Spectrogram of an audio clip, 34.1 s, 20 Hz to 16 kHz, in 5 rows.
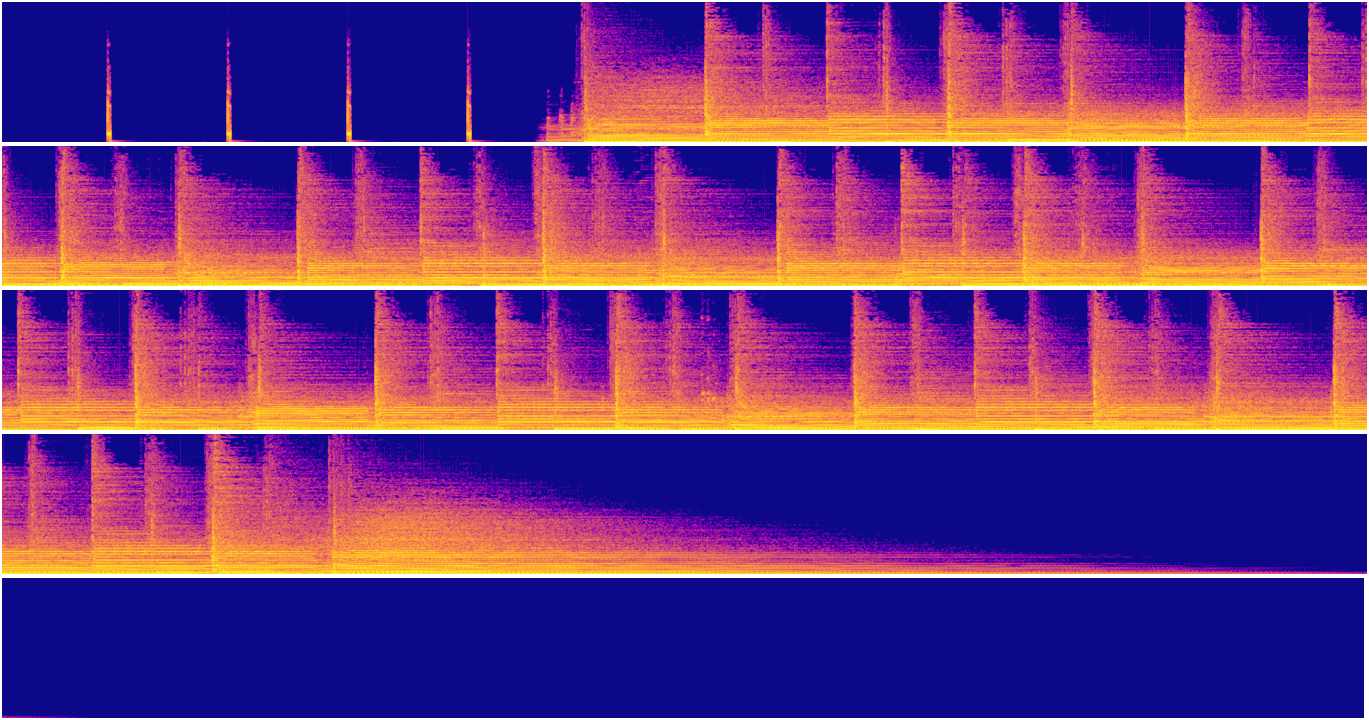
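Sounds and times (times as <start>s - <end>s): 
chord tones: 2.7s - 26.4s.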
